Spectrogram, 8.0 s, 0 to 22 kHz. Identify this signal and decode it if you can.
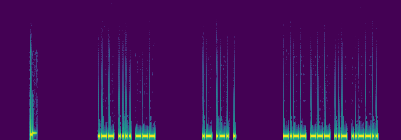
Morse code, heard as a keyed tone, about 34 wpm, 700 Hz. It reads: WHO ARE YOU?
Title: 4x Word-Spacing - Sentences from Top 100 Words - 35wpm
